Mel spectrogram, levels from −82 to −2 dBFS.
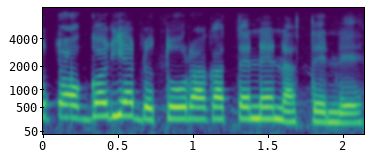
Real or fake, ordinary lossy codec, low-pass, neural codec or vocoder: real; none; 7.2 kHz; none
